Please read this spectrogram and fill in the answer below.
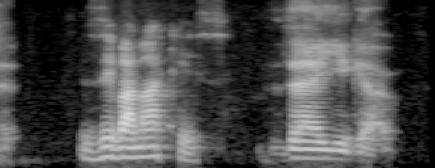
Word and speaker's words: Tzivanakis: tell me so so tell us how you pronounce it zanakis there you go it's easy isn't it when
